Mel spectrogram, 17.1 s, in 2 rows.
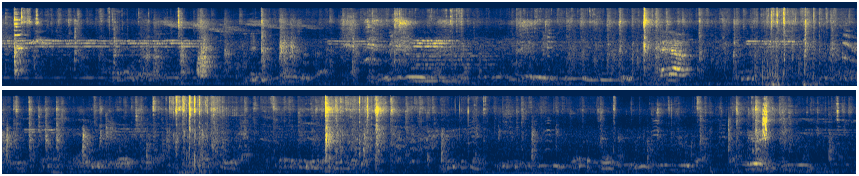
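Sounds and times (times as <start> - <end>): low wavering cooing: 2.4 - 6.4, 8.2 - 17.0.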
